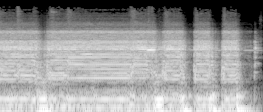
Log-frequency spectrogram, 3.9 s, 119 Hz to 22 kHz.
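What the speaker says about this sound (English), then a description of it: "the tone and the actual distortion is coming purely from the Marshall head" Distorted electric guitar through a Marshall DSL 50 head at bedroom volume with a touch of reverb, sustained chords ringing steadily with a few picked accents and brief dips, alone and fairly close.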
